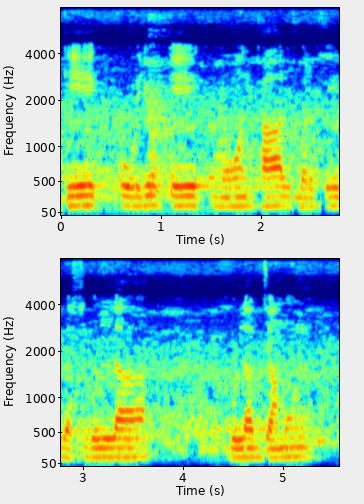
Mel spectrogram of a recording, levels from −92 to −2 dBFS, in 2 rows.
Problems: constant background noise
